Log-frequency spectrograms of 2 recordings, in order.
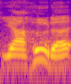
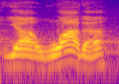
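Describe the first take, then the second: First: The middle sound is a U vowel. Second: The middle sound is a W consonant. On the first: The speaker calls it right. "it's Yahuda" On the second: The speaker calls it wrong. "See with the W, it's not"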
